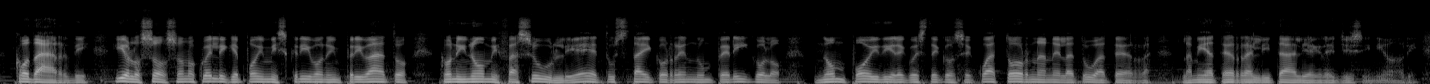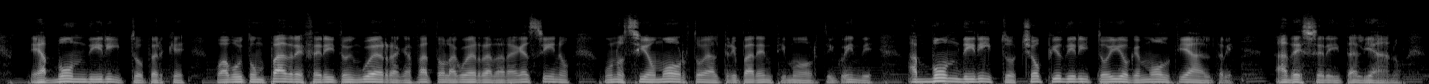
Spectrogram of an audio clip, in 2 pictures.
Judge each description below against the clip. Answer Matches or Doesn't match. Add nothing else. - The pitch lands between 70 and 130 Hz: Matches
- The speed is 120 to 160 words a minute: Doesn't match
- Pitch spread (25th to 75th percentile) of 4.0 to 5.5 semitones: Doesn't match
